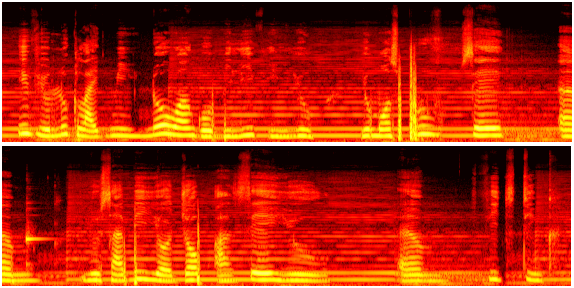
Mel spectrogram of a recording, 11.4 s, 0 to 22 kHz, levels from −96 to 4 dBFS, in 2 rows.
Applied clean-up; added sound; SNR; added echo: none; Alarm + Bell; 12 dB; none.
